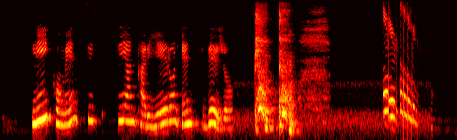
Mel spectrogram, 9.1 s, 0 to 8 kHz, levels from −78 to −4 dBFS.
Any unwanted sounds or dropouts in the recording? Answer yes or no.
yes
